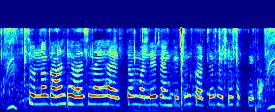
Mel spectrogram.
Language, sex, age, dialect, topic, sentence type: Marathi, female, 18-24, Varhadi, banking, question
